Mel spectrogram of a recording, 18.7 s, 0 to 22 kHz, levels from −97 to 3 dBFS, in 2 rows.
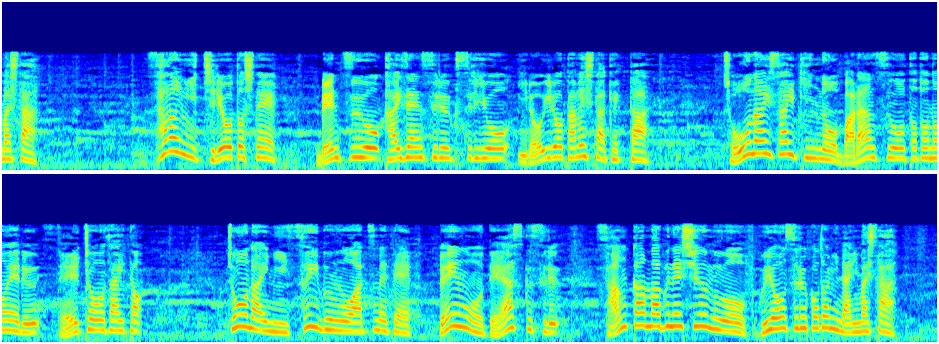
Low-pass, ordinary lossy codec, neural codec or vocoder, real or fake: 7.2 kHz; none; codec, 16 kHz, 4 kbps, FreqCodec, larger model; fake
